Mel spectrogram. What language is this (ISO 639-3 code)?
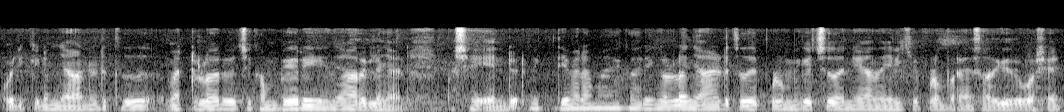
mal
